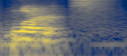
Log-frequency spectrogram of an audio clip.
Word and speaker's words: Lurtz: It starts with the L, and it's just one syllable. Jonathan? Lurtz. That is correct. Lurtz is 2 symbols.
